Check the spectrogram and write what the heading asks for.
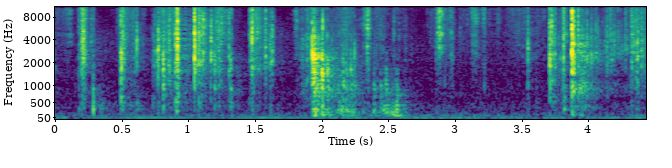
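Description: A deck of round tarot cards being shuffled by hand: a quick run of soft card clicks and riffles. Near the end there is a sharper slap as two cards jump out of the deck onto the wooden table.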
